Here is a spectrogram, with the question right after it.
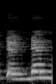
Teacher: टंडन में अपने आप ही ऑटोमेटिकली ण की साउंड आ रही है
